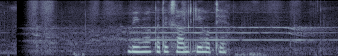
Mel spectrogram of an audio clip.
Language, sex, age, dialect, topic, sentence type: Chhattisgarhi, female, 25-30, Northern/Bhandar, banking, question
